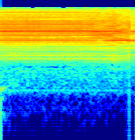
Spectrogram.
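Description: Brushed electric motor running steadily with a high-pitched whine and buzz.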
